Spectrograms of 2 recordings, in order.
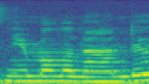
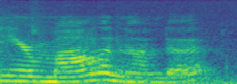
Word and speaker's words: Nirmalananda: Most people say Nirmalananda. Nirmalananda means you have no beads. Nir means no, and mala means beads, the bliss of having no beads. But I have beads, and I have more beads in here. Nirmalananda, mala means no inner blockages that keep you from knowing yourself. So Nirmala is a great promise, and if you mispronounce it, it says the wrong thing completely.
